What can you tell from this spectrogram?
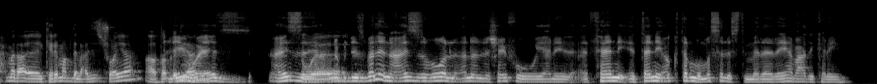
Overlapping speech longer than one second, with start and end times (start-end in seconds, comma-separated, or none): none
